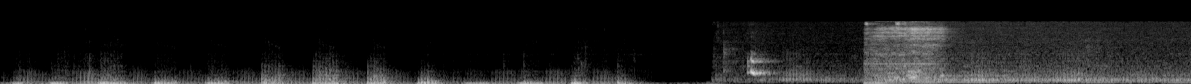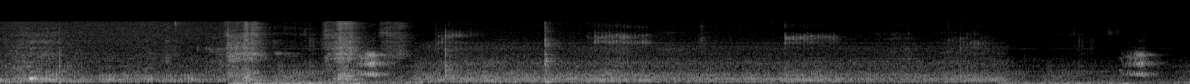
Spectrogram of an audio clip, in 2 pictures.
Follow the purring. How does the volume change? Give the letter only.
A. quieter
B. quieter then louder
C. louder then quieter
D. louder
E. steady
C.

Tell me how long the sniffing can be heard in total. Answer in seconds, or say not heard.
3 s.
